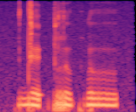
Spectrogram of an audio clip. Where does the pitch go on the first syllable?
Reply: low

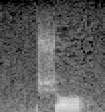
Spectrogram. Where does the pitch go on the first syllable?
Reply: high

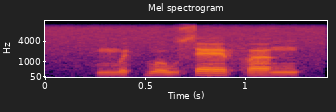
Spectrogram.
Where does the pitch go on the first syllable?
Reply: rising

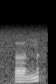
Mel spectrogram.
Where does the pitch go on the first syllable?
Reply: rising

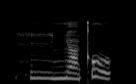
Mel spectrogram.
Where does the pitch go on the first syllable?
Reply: low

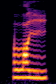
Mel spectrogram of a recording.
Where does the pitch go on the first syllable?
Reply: low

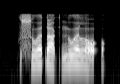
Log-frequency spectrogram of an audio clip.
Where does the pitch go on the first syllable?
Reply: rising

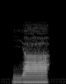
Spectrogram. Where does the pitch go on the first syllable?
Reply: high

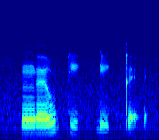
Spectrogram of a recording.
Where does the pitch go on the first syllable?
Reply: rising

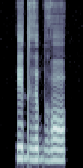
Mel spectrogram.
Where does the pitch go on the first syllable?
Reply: high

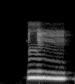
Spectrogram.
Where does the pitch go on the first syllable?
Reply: low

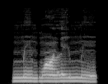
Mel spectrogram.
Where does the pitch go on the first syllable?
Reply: low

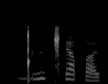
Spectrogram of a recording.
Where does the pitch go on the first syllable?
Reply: high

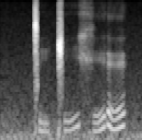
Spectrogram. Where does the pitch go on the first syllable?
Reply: low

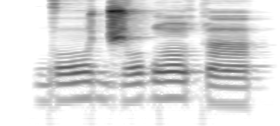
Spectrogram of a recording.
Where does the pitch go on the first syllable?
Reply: rising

